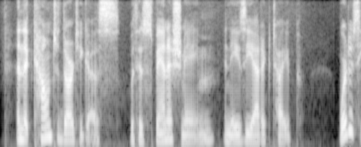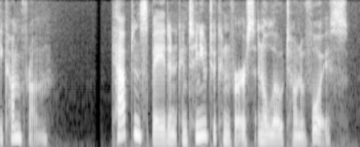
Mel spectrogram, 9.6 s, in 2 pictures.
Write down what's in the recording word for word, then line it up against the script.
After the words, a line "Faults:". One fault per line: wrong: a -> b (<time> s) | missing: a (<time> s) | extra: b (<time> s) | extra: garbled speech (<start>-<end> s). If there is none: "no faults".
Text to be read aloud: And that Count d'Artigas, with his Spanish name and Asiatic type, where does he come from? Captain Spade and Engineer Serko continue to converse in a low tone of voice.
And that Count d'Artigas, with his Spanish name and Asiatic type, where does he come from? Captain Spade and Continue to converse in a low tone of voice.
Faults:
missing: Engineer Serko (7.2 s)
